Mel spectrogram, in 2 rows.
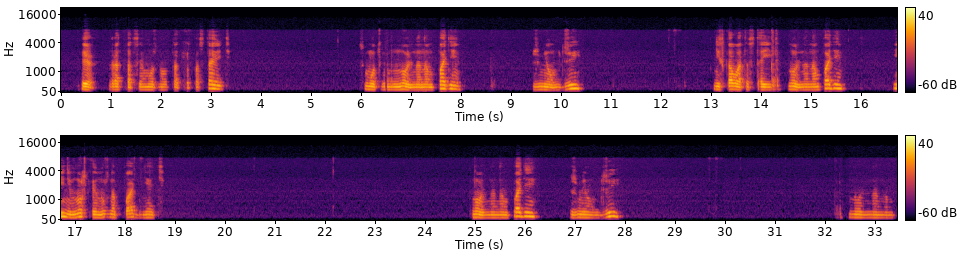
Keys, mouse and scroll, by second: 0.4 r, 3.7-5.0 scroll down 6, 5.0 middle click, 6.6 KP_0, 10.0 g, 12.8-14.3 scroll down 2, 14.3 scroll down 1, 14.3 KP_0, 15.4 scroll down 1, 15.7 middle click, 18.3 click, 20.6 click, 25.0 KP_0, 27.3 g, 30.4 middle click, 32.3 KP_0.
